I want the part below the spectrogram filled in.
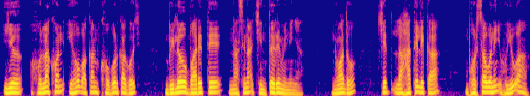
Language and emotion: Santali, fearful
